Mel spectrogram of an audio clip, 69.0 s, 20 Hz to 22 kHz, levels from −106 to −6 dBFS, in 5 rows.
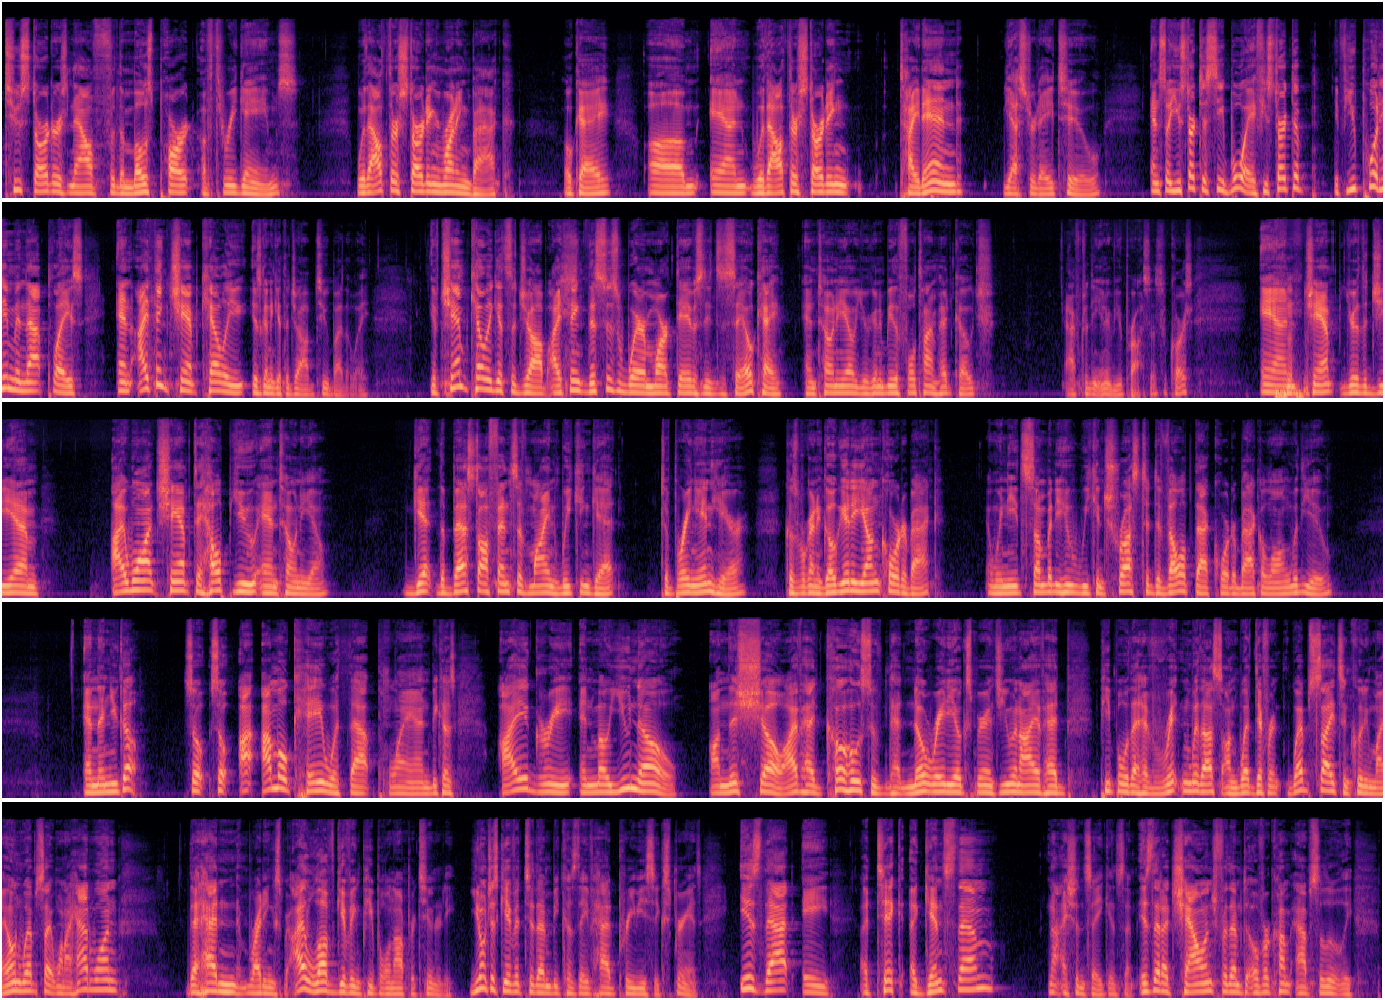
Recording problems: uneven, jittery; strongly; from 1 s to 1:00

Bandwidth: 15 kHz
